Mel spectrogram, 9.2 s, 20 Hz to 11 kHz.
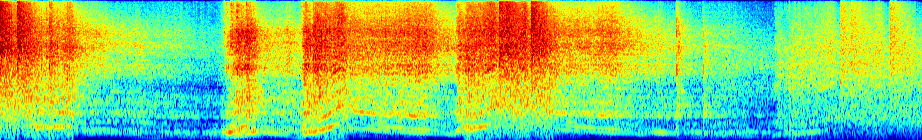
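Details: Ford F100 V8 after tune fix (plugs had run dark) and new spark plugs: loud lumpy blips settling cleanly, no miss or rattle; rowdy but healthy, tune significantly better.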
